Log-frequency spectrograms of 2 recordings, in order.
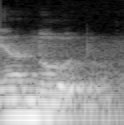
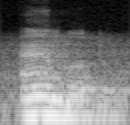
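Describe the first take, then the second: First: The stress is on the second syllable. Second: The stress is on the first syllable. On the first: "na paroxítona" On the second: "tanto faz falarmos anodo como ânodo"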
